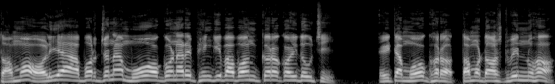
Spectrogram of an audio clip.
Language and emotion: Odia, angry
